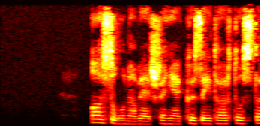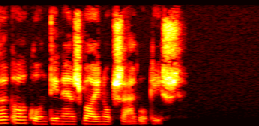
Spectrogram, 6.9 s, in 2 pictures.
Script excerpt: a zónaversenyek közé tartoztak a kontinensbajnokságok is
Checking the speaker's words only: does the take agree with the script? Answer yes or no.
yes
